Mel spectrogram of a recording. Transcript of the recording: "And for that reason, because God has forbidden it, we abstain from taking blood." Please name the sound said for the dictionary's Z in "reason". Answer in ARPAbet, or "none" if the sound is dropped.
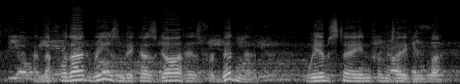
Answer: Z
